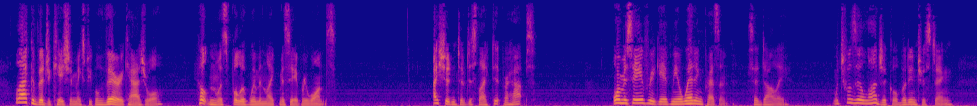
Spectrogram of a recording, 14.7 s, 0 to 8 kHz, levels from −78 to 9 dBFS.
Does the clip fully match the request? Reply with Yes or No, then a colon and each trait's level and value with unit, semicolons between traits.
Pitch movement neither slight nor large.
No: wide, 8.5 semitones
